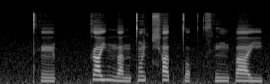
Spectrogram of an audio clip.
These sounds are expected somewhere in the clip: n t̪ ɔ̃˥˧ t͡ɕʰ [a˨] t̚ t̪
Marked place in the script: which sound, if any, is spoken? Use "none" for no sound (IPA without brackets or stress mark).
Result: a˦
